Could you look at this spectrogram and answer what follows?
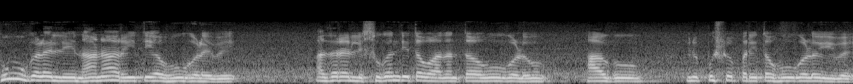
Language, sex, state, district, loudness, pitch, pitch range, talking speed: Kannada, male, Karnataka, Dharwad, -13 LUFS, 160 Hz, 150-175 Hz, 85 wpm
